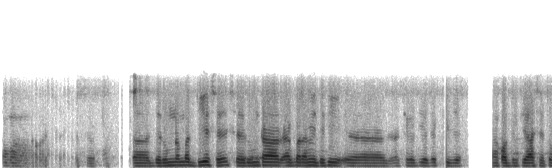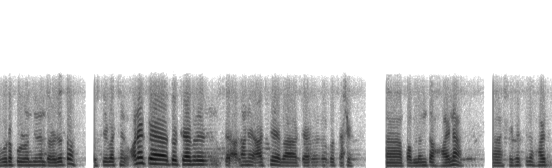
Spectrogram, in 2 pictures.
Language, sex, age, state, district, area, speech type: Bengali, male, 30-45, West Bengal, Birbhum, urban, conversation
